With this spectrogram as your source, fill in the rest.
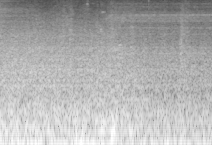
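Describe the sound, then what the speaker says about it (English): Trains run in a factory-building video game, a faint, low, continuous rumble with a rolling, uneven texture that carries on alone for a couple of seconds. "Oh, that sounds like the trains here"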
